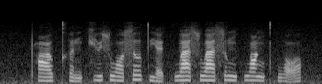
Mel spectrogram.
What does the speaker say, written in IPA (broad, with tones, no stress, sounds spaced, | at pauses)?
pʰ ɑ˧˥ ʊ̯ kʰ ə̰˨˩ n t͡ɕ y˧˥ s w ɔ˧˥ s ɤ˥ t̪ j ɛ̰˨˩ k w ä˥ s w ä˥ s ʊ˥˧ ŋ k w ɑ˥˩ ŋ kʰ w ɔ̰˨˩˦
